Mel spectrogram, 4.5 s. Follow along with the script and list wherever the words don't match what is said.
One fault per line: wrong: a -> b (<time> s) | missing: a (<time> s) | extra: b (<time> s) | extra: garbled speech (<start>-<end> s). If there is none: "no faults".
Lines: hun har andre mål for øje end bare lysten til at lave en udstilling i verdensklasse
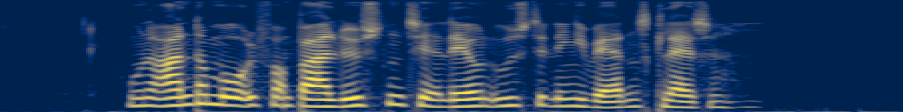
missing: øje (1.4 s)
